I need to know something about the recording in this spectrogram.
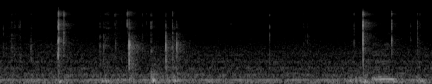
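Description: Irregular light taps and clicks of die-cut cardstock frame pieces being handled and set down on a paper layout, with a few sharper taps about half a second in, just past a second, and near the end.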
